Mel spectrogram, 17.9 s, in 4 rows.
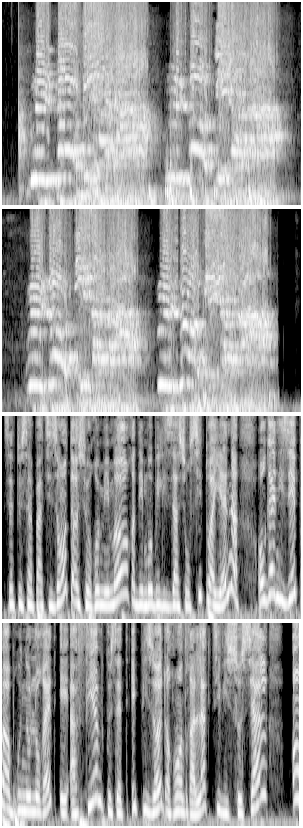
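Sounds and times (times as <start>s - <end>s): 
crowd of supporters shouting: 0.3s - 8.6s
speech: 9.1s - 17.9s.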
